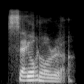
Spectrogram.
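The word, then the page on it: señora: Indian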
